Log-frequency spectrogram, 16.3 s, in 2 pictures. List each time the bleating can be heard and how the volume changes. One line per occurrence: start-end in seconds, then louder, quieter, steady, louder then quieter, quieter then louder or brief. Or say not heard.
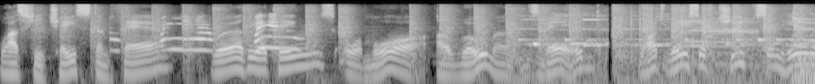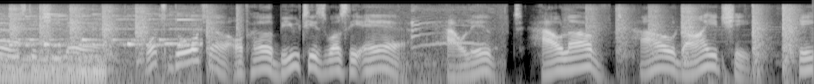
5.2-10.2 steady.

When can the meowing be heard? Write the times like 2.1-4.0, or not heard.
1.1-3.0, 7.9-9.2, 11.8-13.2.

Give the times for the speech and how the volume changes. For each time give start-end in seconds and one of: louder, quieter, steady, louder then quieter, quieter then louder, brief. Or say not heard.
0.0-16.2 steady.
